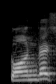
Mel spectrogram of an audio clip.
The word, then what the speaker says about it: convex: लिख दिया था कि वो नहीं है कॉन्वैक्स, इट इज कॉन्वेक्स। ठीक है, समझ में आ गई बात। ये कौन सा है, ये क्या है, कॉनकेव मिरर क्या करता है, कॉन्वेक्स मिरर क्या करता है।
